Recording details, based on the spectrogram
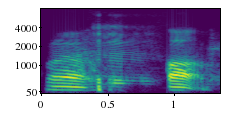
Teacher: Pangkal lidah ketika qaf, Bertemu bagian atas langit-langit. Qaf, pangkal lidah paling belakang.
